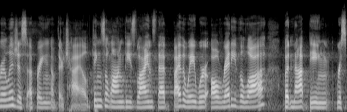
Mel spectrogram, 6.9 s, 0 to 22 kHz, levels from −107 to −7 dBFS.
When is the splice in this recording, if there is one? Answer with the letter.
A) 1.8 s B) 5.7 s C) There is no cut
A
